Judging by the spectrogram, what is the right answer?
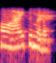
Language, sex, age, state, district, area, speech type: Kannada, female, 30-45, Karnataka, Chamarajanagar, rural, conversation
